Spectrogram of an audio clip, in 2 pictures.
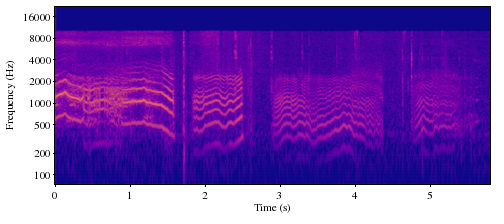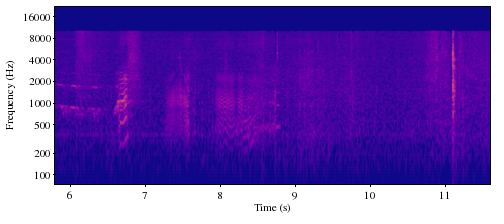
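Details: Champion-sired Dogo Argentino pups, newborn in December 2009, whimpering in a run of wavering, quavering squeals over the first few seconds, then quieter, broken whines and faint rustling as the litter settles.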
